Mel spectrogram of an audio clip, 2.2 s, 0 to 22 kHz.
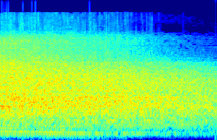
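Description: Audi A1 Sportback driving away, its engine and tyre noise slowly fading, with a low engine note falling slightly in pitch.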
